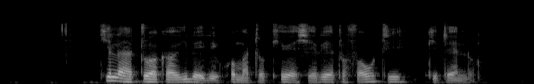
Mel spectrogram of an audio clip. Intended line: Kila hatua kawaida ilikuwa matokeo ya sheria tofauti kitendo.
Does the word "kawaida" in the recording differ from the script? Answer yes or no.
no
